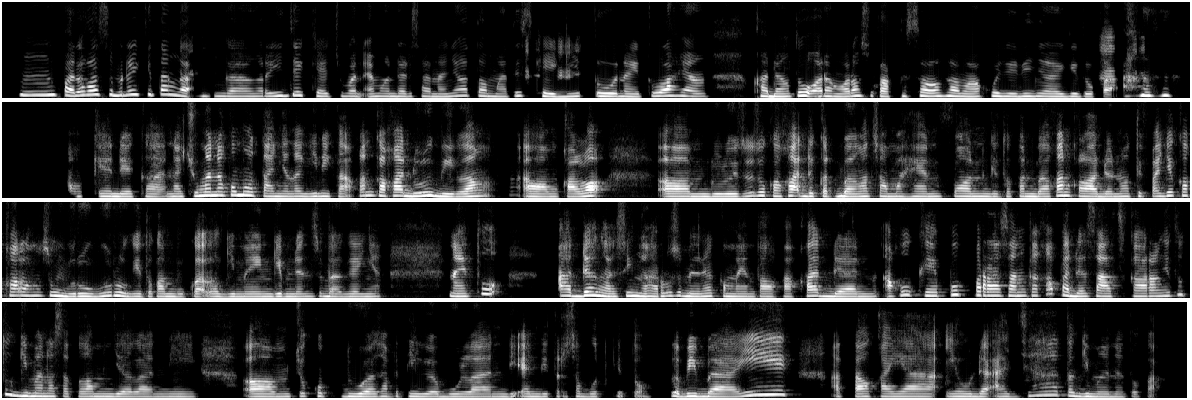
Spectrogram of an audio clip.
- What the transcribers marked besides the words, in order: in English: "nge-reject"; chuckle; in English: "DND"
- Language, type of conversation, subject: Indonesian, podcast, Bisakah kamu menceritakan momen tenang yang membuatmu merasa hidupmu berubah?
